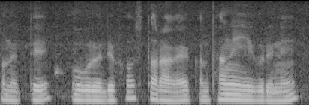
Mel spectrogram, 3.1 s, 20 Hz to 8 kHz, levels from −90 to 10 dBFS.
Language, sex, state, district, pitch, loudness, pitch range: Chakma, male, Tripura, Dhalai, 110 Hz, -18 LUFS, 105-120 Hz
